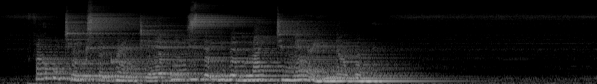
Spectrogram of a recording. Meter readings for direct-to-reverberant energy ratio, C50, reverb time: -4.0 dB, -0.5 dB, 1.9 s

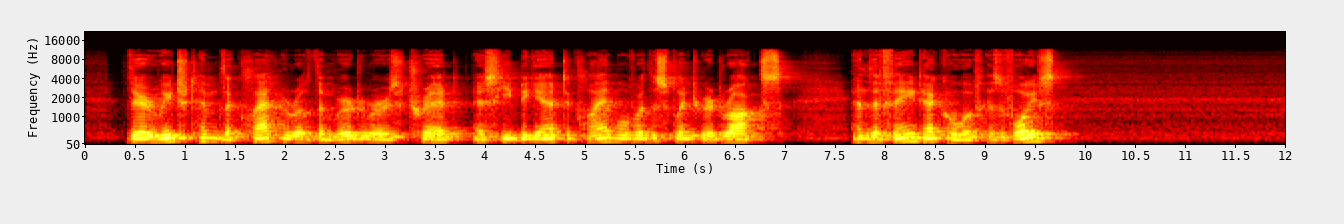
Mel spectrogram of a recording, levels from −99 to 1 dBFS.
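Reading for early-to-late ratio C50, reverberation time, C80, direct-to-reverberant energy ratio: 13.0 dB, 0.70 s, 16.0 dB, 7.0 dB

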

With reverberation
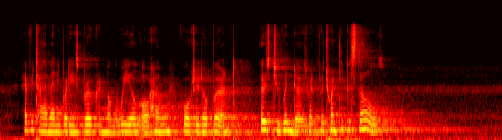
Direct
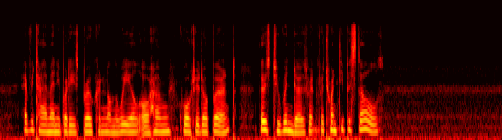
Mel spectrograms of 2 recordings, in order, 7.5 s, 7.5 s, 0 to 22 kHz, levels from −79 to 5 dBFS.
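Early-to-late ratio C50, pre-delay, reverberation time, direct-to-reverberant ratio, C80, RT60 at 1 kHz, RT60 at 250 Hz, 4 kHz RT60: 9.5 dB, 4 ms, 2.3 s, 8.0 dB, 11.0 dB, 2.1 s, 3.4 s, 1.5 s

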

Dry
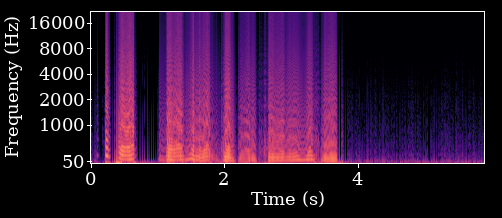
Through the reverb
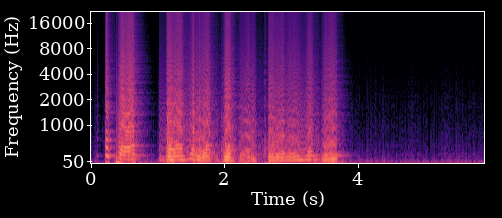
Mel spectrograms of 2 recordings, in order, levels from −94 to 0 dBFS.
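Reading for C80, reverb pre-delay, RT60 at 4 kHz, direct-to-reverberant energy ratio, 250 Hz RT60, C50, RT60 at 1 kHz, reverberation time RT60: 18.5 dB, 8 ms, 0.50 s, 9.0 dB, 0.50 s, 15.0 dB, 0.50 s, 0.50 s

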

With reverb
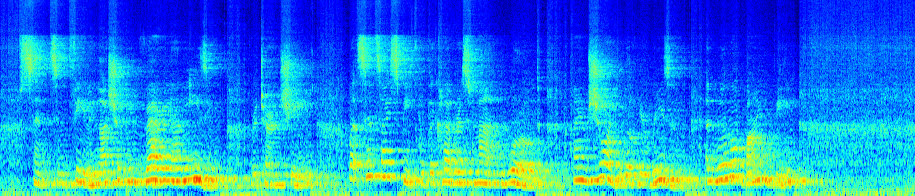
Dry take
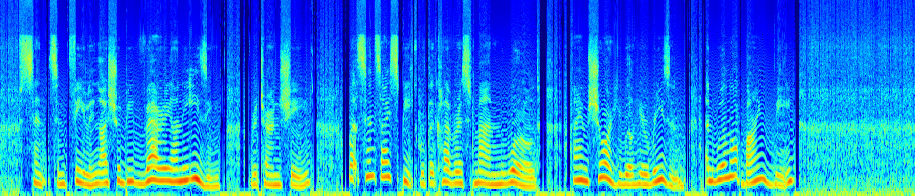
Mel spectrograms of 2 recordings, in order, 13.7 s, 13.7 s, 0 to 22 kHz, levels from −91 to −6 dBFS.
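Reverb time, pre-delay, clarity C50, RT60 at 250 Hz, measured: 1.7 s, 8 ms, 3.5 dB, 2.1 s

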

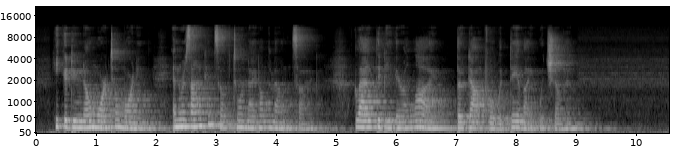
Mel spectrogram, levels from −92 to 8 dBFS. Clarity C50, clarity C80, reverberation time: 6.5 dB, 8.0 dB, 1.4 s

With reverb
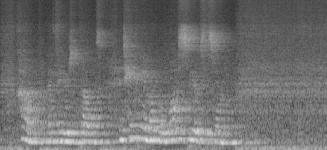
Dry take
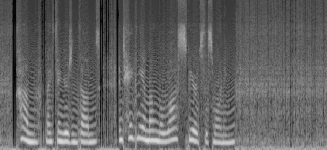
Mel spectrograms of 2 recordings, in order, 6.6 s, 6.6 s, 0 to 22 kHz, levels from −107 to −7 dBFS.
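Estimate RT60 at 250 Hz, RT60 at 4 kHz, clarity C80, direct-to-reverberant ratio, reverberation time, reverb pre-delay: 1.7 s, 1.3 s, 1.0 dB, -8.5 dB, 1.7 s, 4 ms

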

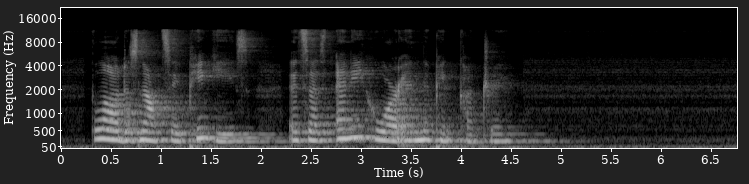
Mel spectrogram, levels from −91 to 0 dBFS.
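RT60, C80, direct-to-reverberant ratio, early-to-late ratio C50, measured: 1.3 s, 12.0 dB, 2.0 dB, 10.5 dB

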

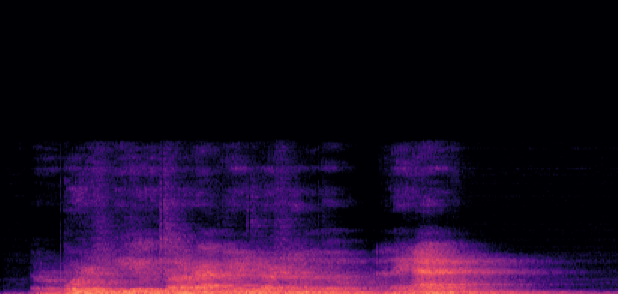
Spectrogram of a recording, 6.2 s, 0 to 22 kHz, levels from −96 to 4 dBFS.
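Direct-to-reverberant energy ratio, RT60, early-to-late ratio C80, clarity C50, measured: -11.0 dB, 1.8 s, -2.5 dB, -6.5 dB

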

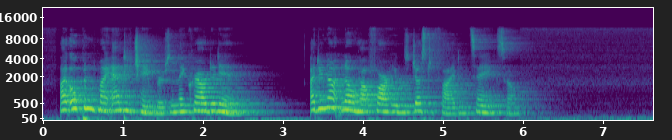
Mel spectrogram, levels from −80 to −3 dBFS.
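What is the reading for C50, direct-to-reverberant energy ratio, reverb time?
6.5 dB, 4.0 dB, 1.3 s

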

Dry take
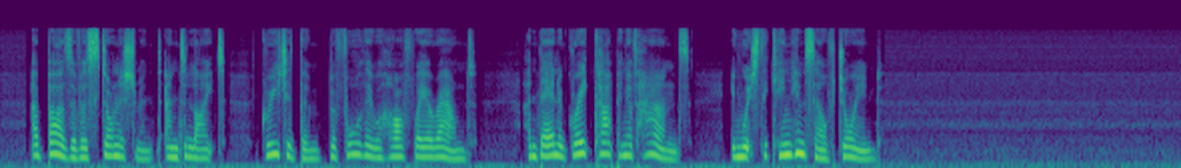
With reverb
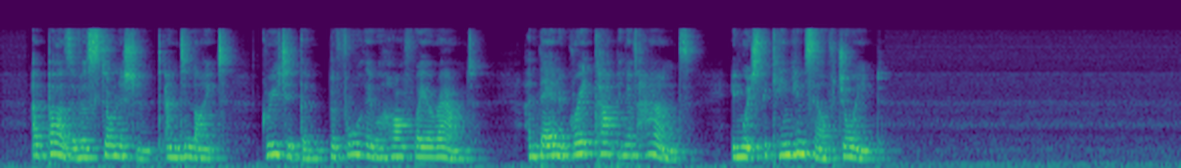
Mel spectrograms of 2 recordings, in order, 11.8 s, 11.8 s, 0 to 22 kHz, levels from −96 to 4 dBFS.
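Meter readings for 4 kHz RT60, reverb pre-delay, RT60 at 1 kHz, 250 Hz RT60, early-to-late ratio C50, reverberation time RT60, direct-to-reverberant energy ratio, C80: 0.30 s, 16 ms, 0.50 s, 0.50 s, 9.5 dB, 0.45 s, 3.0 dB, 13.5 dB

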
